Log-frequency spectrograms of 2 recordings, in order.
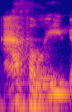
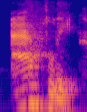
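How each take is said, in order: First: Athlete in three syllables, ath-uh-lete; mispronounced athlete. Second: Athlete said slowly as ath-lete, no middle vowel; two-syllable athlete. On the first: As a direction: add an extra uh in the middle of athlete. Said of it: "an extra vowel or an extra letter". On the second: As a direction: go straight from th to l in athlete. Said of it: "make it sound like it's supposed to". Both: Shown as a demonstration.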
